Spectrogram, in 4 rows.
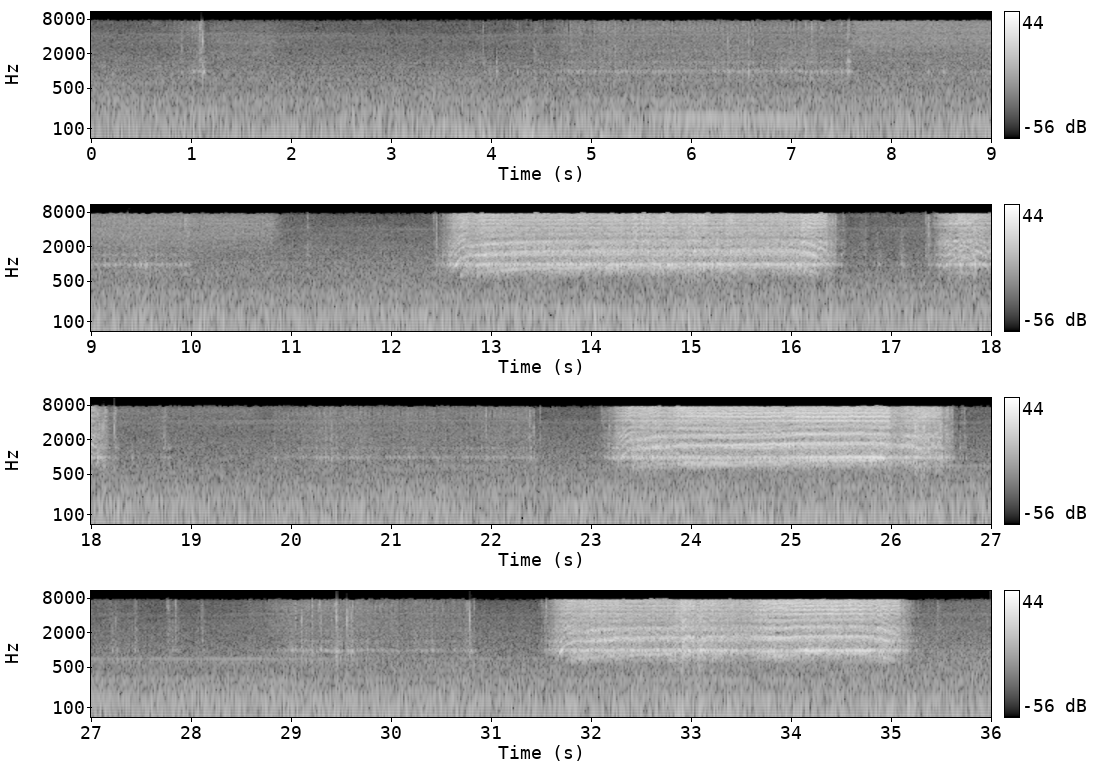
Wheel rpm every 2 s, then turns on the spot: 0, 0, 10, 20, 10, 0, 120, 230, 50, 10, 20, 60, 220, 60, 10, 30, 210, 140.
4-10 16-22 26-30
